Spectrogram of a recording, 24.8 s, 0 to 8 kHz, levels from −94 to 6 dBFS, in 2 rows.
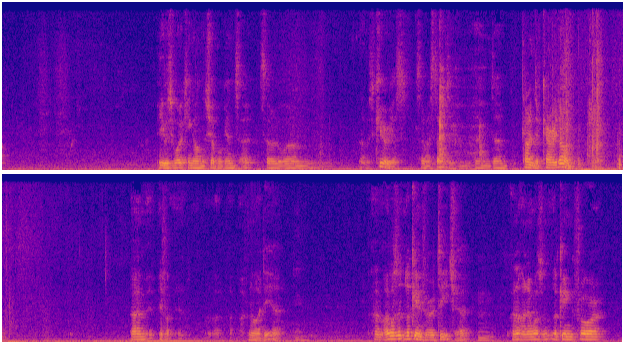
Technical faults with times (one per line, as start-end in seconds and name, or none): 15.22-18.98 resampler restarted on every block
